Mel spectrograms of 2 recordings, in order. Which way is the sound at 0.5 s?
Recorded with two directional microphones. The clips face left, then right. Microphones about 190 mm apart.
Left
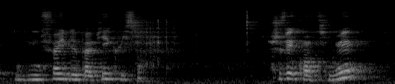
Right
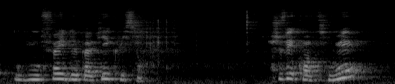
50° right (ahead or behind).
